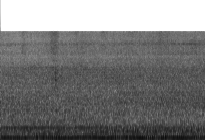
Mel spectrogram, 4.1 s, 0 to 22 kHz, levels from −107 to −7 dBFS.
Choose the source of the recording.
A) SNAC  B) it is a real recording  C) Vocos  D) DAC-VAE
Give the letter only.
B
